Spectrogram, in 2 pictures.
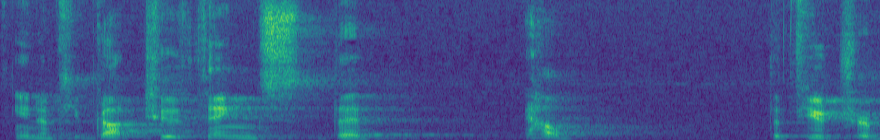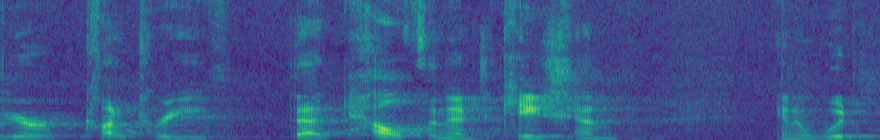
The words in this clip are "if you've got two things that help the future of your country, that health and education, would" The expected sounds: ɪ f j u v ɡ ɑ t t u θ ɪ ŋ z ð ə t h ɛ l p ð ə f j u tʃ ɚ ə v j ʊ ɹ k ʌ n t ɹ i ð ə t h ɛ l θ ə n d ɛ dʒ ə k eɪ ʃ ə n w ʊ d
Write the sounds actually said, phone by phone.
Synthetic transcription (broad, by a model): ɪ f j u v ɡ ɑ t t u θ ɪ ŋ z ð ə t h ɛ l p ð ə f j u tʃ ɚ ə v j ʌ ɹ k ʌ n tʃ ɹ i ð ə t h ɛ l θ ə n ɛ dʒ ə k eɪ ʃ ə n w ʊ d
